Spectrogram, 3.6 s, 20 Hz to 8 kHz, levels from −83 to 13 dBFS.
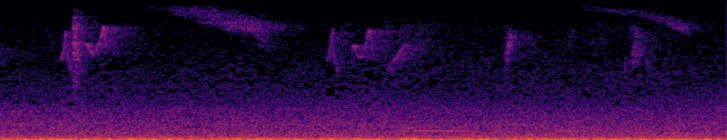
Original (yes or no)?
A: yes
